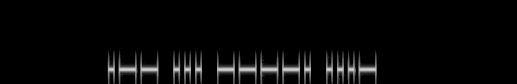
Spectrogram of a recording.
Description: Morse code, heard as a keyed tone, about 22 wpm, 700 Hz. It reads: WS9V
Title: Call Signs Repeated 2x - 22wpm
